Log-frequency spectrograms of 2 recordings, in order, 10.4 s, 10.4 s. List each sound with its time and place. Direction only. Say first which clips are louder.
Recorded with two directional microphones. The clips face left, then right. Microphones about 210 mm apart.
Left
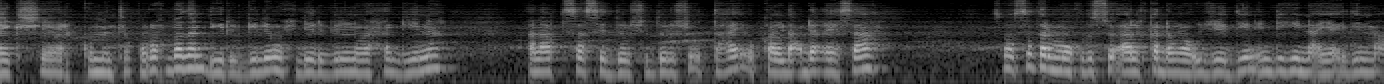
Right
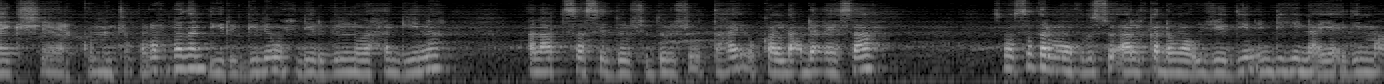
0.0 s speech: left 7 dB; 40° left (ahead or behind); by 6.5 s 25° left (ahead or behind)
7.5 s speech: left 3 dB; 20° left (ahead or behind)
